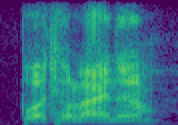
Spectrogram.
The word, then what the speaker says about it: botulinum: Bulinam. So that's a pronunciation in the in the dictionary of this uh name.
